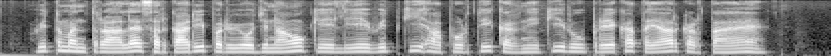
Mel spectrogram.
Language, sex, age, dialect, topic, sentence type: Hindi, male, 18-24, Hindustani Malvi Khadi Boli, banking, statement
